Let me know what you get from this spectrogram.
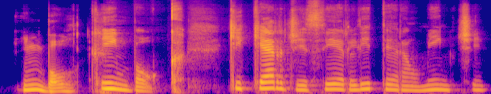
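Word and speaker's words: Imbolc: que é chamado a festividade de como como se escreve inbol é i m de Maria b de bola o l c inbol inbol que quer dizer literalmente na barriga da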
